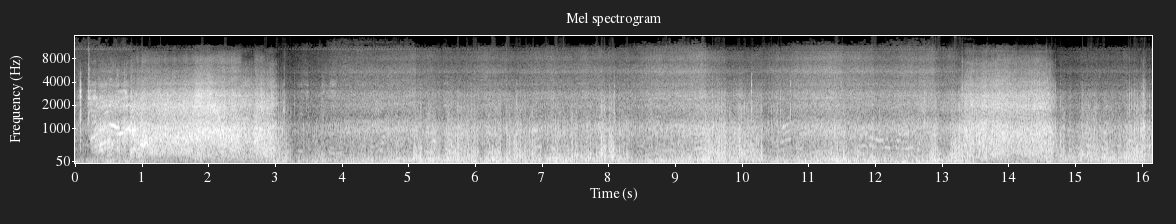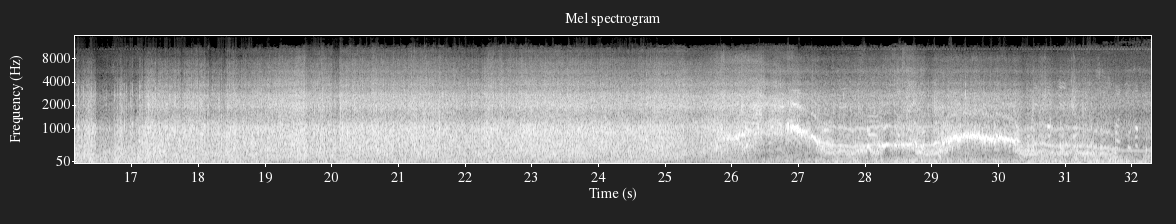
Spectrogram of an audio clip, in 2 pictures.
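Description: Airflow buffeting the microphone of a camera on a selfie stick during a tandem paraglider flight, a loud, steady rushing with brief dips. Near the end a wavering pitched sound rises and falls over it.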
